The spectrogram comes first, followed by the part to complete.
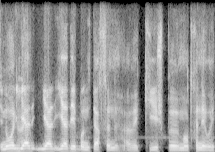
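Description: Talking at a fairly quick pace, a man shows ordinary pitch variation in a dry, close sound with no echo. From northern France (Béthune area), later Toulouse. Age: 40s. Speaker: professional MMA fighter and gym owner. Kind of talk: casual interview.

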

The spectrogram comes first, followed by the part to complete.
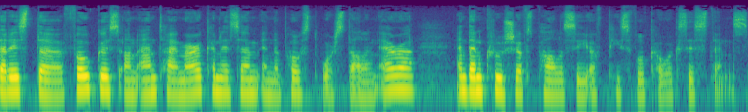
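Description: In an Icelandic accent, a woman speaks at a moderate pace with a medium pitch and monotone, flat intonation. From Iceland, Reykjavik. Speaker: historian and author. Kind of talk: scripted narration. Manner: formal.

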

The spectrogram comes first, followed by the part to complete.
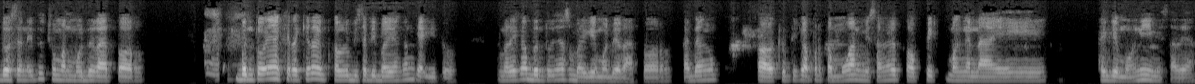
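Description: A man talks at a fairly quick pace in an ordinary speaking voice with fairly even intonation. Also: fairly high pitch for a man. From Bengkulu, Indonesia. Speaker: PhD student. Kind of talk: casual interview. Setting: remote call.

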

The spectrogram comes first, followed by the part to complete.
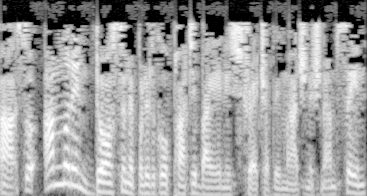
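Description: A man speaks at medium pitch. His voice is somewhat breathy. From Nigeria. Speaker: head of recruitment at a leadership school. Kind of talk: radio interview.

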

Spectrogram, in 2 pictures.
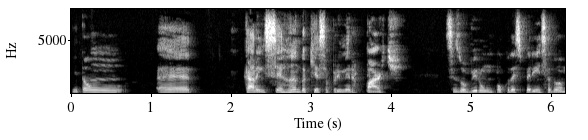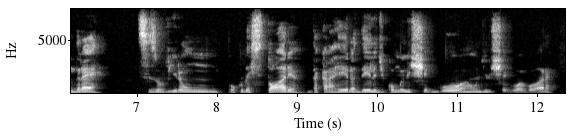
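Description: A man speaks at a moderate pace in a plain, everyday voice. His pitch is medium, with ordinary variation. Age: 30s. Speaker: podcast host, drummer and music educator. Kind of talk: casual interview chat. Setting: studio.

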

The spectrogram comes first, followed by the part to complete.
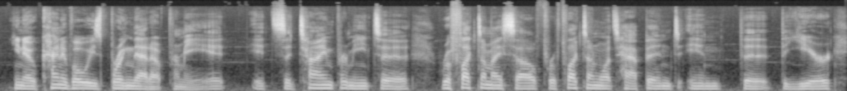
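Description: Captured on a very clean recording with a silent background and a dry, close sound with no echo, a man with a normal speaking voice talks at a fairly slow pace with ordinary pitch variation. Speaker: podcast host. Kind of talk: casual podcast conversation.

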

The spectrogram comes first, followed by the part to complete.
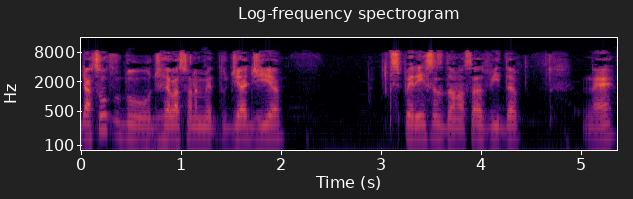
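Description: Pitched in the middle range, a man talks fairly quickly. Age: 30s. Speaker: podcast host. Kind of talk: casual chat.

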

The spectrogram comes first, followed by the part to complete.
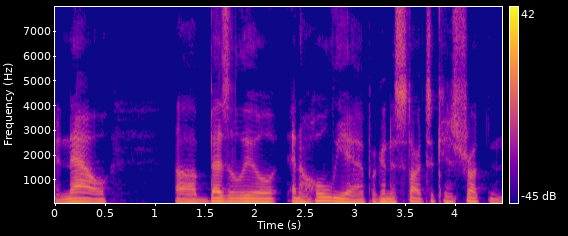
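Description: A man with an American accent speaks at a fairly slow pace in a medium pitch, an unremarkable speaking voice. The recording is very clean, with a silent background. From New York City (Brooklyn). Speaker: Bible teacher podcaster. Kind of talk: casual Bible study talk. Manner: conversational with slang.

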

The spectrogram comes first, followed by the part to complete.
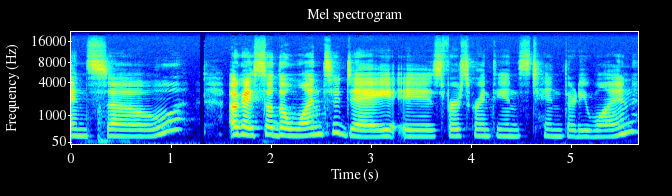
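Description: A woman with a Southern US accent speaks at a medium pitch in a bright, sharp tone, on a very clean recording with a silent background. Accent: Southern American. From US South, Columbia, South Carolina. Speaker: podcast co-host. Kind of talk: casual chat. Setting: studio with two mics. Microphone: new mic.

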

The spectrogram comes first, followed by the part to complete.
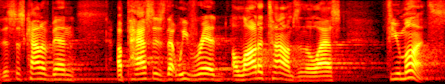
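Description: A man talks in a Southern US accent at a moderate pace. His pitch is high, with ordinary variation. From US South, north Georgia. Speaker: pastor. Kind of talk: sermon.

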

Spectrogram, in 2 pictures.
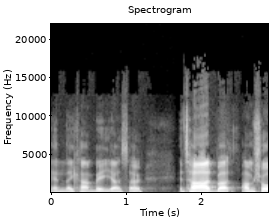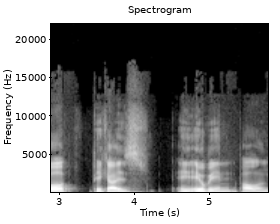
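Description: In an Australian accent, a man with a medium-pitched voice talks fairly slowly and flatly in a monotone, his loudness swinging widely. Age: 20s. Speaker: speedway rider. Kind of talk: casual chat.

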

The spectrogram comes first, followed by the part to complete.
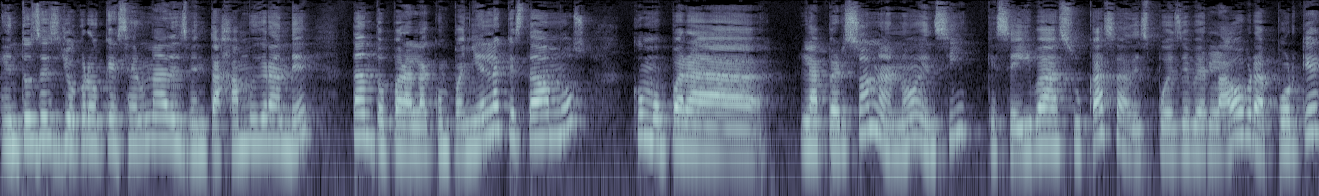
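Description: On a very clean recording with a silent background, a woman with a plain, everyday voice talks at a fairly quick pace, her pitch fairly high and its variation ordinary. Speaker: podcast host, actress and voice actor. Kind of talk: casual solo monologue.

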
